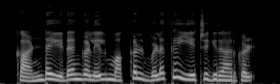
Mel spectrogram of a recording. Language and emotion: Tamil, sad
